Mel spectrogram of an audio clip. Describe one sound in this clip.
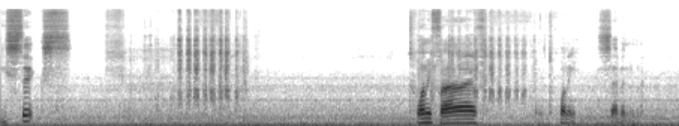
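A coin scratches across a paper card in short bursts.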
